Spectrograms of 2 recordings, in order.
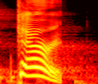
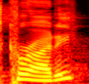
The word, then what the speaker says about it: karate: as our audience hopefully knows, it is not pronounced carrot. You have a bad rep with friends giving you advice. Oh yeah. They all get me. Obviously, it's karate, not carrot.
